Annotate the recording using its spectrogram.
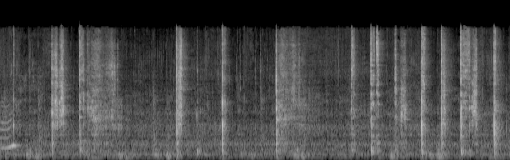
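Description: A metal spoon stirs a thick minced-meat and vegetable pie filling, thickened with flour and water, in a stainless steel pot. It scrapes along the pot now and then, and its sharp clinks against the pot come in quick succession in the second half.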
